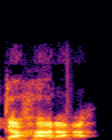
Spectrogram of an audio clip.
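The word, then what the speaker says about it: Aokigahara: I murder this I'm sorry but it's the alkie gotta oh ok Cohutta okay that's how you say it also commonly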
